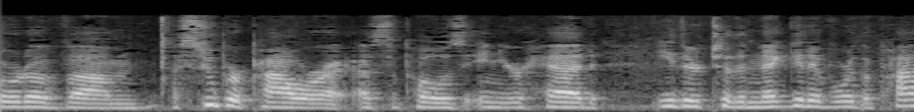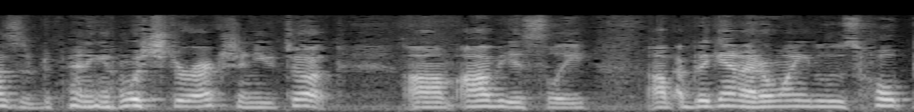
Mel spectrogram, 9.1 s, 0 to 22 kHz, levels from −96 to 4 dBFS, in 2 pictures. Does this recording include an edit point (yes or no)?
yes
